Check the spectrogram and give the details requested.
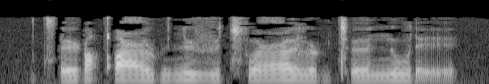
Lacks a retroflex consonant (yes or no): no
